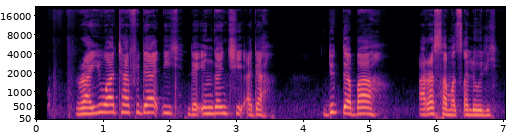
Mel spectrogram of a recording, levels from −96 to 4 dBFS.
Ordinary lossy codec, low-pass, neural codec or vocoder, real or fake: none; none; none; real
